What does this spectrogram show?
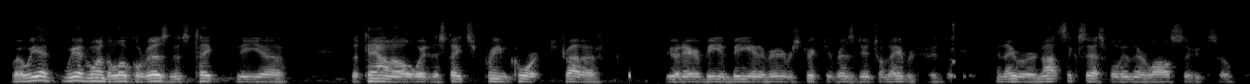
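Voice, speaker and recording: A man with a Southern accent speaks at a medium pitch. His pace is fairly quick and his intonation fairly even. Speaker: realtor. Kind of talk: webinar interview.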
